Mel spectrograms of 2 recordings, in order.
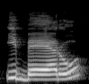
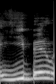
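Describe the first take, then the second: First: Ibero with BE loud and open; stress on BE. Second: Íbero with the beat first, on Í; stress on I. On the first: Teacher giving the correct form, Ibero stressed on BE. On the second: Teacher showing the mistake, íbero stressed on first I. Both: Shown as a demonstration. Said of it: "Não é íbero".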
